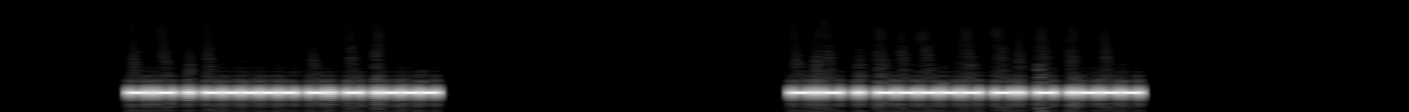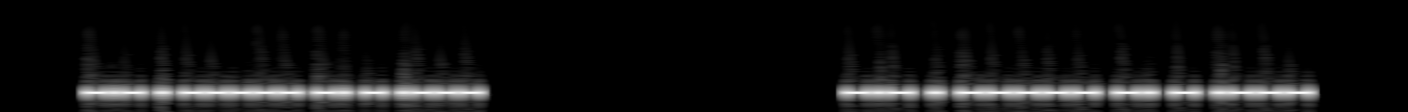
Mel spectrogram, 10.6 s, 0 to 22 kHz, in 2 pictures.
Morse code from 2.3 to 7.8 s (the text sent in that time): KE0NTJ KE0NTJ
